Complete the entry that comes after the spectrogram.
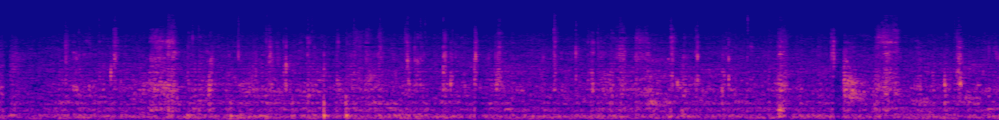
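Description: Close-miked eating of chili-oil-coated potato flour noodles: wet chewing and slurping, with frequent sharp clicks of wooden chopsticks against the wooden plate.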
